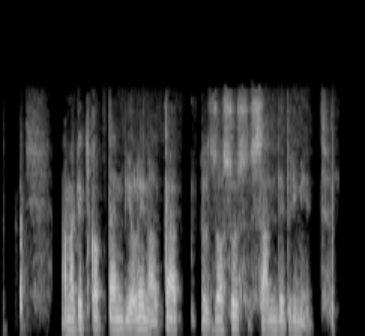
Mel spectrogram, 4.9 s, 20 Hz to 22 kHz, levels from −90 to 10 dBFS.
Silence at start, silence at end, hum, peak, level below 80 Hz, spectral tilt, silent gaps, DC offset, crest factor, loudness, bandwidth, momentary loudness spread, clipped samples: 0.25 s; 0.45 s; none; -2 dBFS; -60 dBFS; -4.5 dB/octave; 0.71-0.81 s, 2.44-2.54 s, 2.63-2.67 s, 4.19-4.26 s; under 0.1%; 18 dB; -19 LUFS; 7.8 kHz; 14 LU; under 0.1%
